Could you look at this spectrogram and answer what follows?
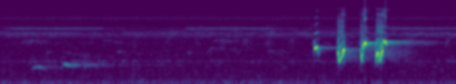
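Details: Red-whiskered bulbul, dok taeng song style, used to lure wild birds: after quiet with a faint soft whistle, one loud, short phrase of three or four rich chirping notes.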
